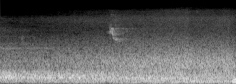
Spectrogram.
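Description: Steady rushing background noise with no clear pitch, in a pause between spoken phrases.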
